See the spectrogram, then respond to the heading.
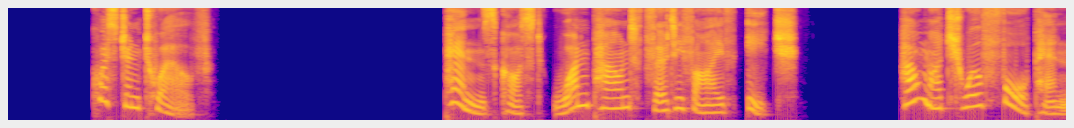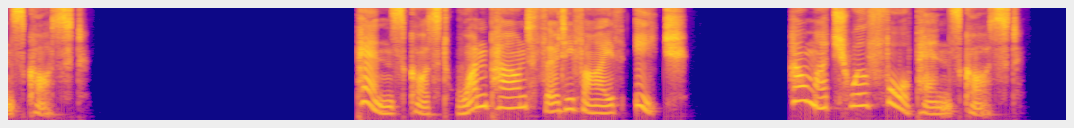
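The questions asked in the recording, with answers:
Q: Pens cost £1.35 each. How much will 4 pens cost?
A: £5.40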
